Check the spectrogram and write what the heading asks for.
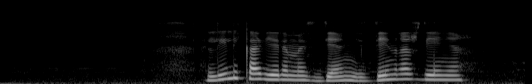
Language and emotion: Russian, positive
